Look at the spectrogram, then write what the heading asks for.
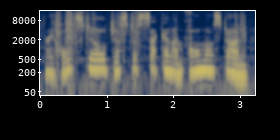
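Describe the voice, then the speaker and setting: A woman playing a caring, gently teasing student in a naturalistic radio drama, casual and sympathetic. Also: on the high side, unhurried, music in the background.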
